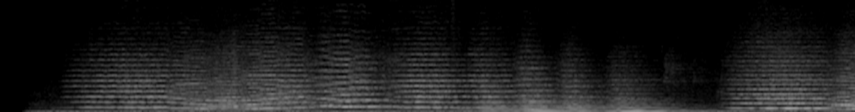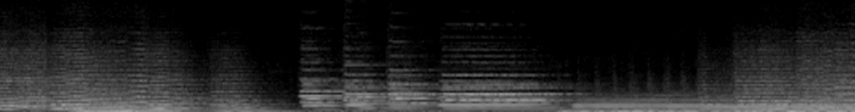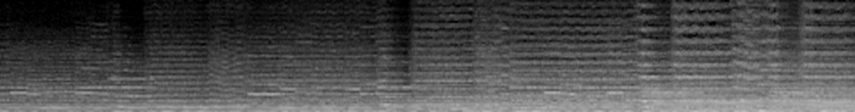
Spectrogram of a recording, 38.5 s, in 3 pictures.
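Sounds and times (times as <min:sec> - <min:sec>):
violin concerto: 0:01.0 - 0:38.4.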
